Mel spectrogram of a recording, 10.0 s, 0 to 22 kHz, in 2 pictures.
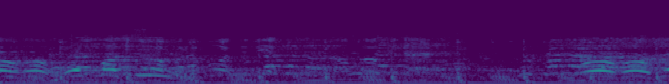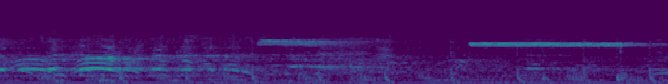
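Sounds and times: faint referee whistle blasts: 0:08.6 - 0:10.0.

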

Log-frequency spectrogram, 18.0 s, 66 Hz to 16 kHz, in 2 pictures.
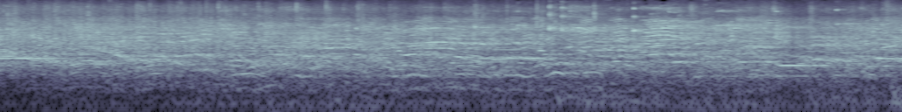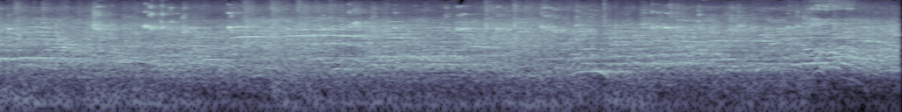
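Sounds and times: crowd voices: 0:00.0 - 0:18.0
basketball bouncing on wooden court: 0:08.9 - 0:10.9.

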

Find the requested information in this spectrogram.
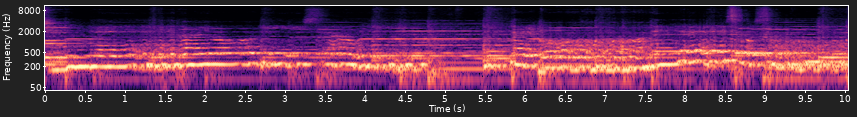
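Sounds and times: person singing melody: 0:00.0 - 0:10.0
organ-like keyboard held notes: 0:02.1 - 0:10.0.

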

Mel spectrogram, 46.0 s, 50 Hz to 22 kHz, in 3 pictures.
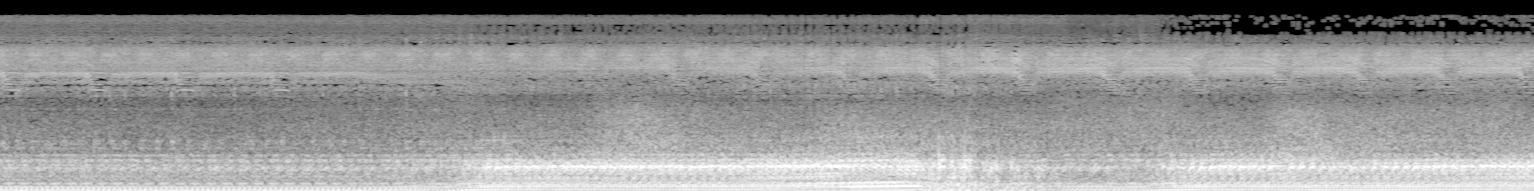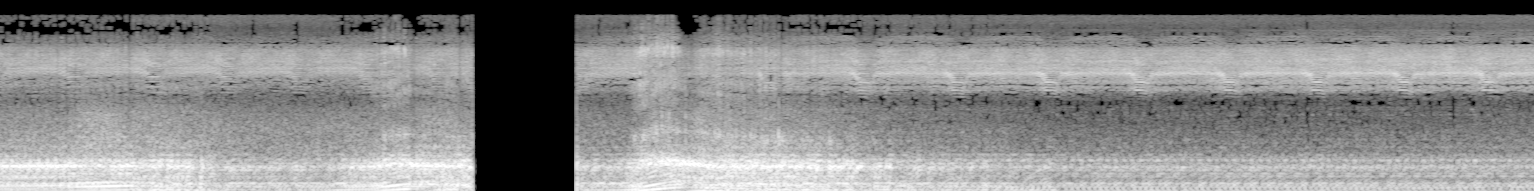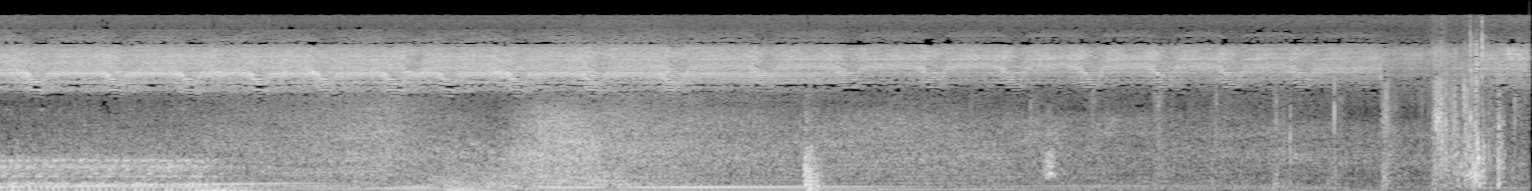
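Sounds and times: truck engine idling: 0:00.0 - 0:16.5, 0:17.4 - 0:18.8, 0:22.5 - 0:46.0
insects chirping: 0:00.0 - 0:20.1, 0:21.2 - 0:46.0.

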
